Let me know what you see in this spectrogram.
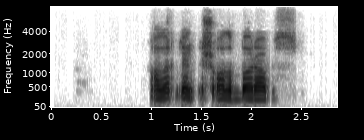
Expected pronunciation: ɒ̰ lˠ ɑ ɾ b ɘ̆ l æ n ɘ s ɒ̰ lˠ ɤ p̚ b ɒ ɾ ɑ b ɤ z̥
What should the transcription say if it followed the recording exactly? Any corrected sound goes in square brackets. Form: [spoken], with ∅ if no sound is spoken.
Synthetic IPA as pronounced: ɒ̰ lˠ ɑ ɾ b ɘ̆ l æ n ɘ [ʃ] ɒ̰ lˠ ɤ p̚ b ɒ ɾ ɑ b ɤ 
